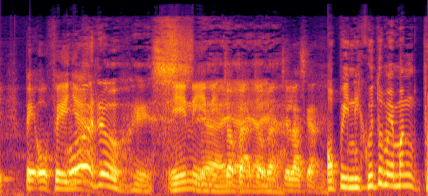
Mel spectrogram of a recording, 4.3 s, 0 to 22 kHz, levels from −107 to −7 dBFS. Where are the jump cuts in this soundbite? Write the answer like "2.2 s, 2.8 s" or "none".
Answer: 3.2 s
